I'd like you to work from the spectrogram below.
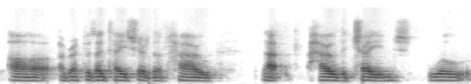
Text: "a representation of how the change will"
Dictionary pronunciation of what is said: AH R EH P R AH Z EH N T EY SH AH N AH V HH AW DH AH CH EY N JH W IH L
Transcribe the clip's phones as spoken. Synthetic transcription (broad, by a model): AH R EH P R AH Z EH N T EY SH AH N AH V HH AW DH AH CH EY N JH W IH L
